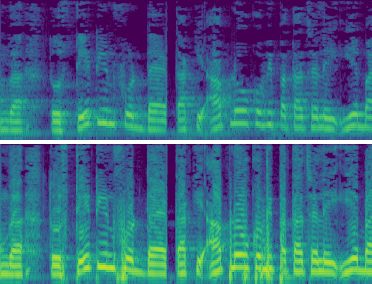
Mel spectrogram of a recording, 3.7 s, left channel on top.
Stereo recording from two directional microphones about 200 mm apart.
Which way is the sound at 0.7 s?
45° right (ahead or behind).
